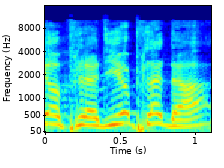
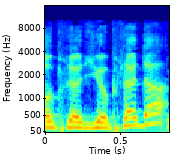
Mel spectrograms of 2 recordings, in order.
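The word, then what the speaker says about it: Ob-La-Di, Ob-La-Da: and pretty bladblada mon réalisateur m'a dit qu'on disait pas hlad hada je sais bien qu'il y a un B j'ai le titre devant les yeux Jean-Luc donc je sais que ça s'écrit Obladi Oblada mais moi j'ai toujours dit hladi hlada donc voilà et quand il chante on entend opladi oplada moi j'ai entendu opladi oplada ah merci mais tu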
